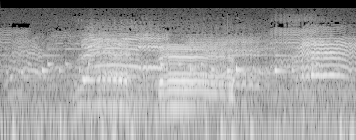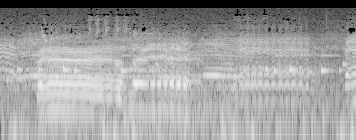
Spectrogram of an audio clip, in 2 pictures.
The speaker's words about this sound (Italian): E pecore, ovviamente.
